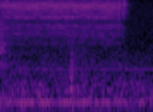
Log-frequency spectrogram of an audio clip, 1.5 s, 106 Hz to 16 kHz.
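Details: Commodore 1541 disk drive, twin of a unit that spins endlessly, with a 6522 chip swapped in: steady airy whirr from the drive motor for just over a second, then it stops cleanly; normal spin-up and stop.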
